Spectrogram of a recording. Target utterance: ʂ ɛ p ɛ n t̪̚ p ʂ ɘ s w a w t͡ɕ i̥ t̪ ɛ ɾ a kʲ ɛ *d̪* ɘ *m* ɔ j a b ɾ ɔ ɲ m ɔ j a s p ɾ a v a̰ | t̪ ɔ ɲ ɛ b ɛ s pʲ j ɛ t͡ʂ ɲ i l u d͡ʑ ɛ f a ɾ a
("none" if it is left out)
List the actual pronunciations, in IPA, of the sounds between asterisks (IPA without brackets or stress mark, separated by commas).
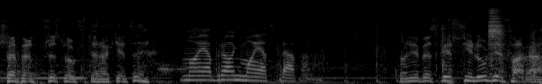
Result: t̪, m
